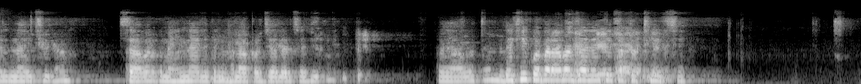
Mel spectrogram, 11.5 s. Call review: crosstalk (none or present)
present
